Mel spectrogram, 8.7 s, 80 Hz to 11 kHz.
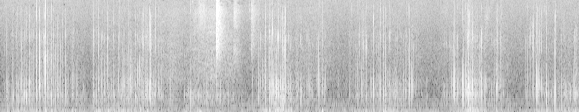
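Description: A small, palm-sized white spiky plastic massage ball is rolled and rubbed between both palms close to the microphone. It makes a steady, low rumbling scratch with dense crackly, crunchy clicks, swelling louder in waves around the 4- and 7-second marks.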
